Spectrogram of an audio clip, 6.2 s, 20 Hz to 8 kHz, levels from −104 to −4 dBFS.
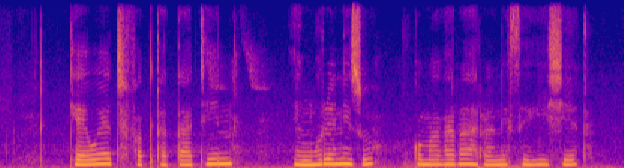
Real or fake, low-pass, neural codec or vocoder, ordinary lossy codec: real; none; none; none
